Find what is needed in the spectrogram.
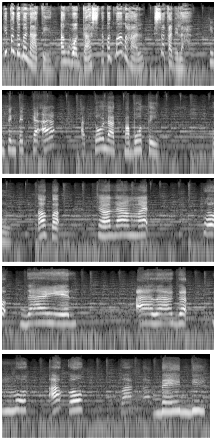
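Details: Dysarthria in a child with cerebral palsy who cannot walk and has difficulty speaking.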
